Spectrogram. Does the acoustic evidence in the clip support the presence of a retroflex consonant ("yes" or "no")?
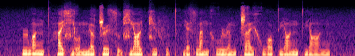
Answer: yes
